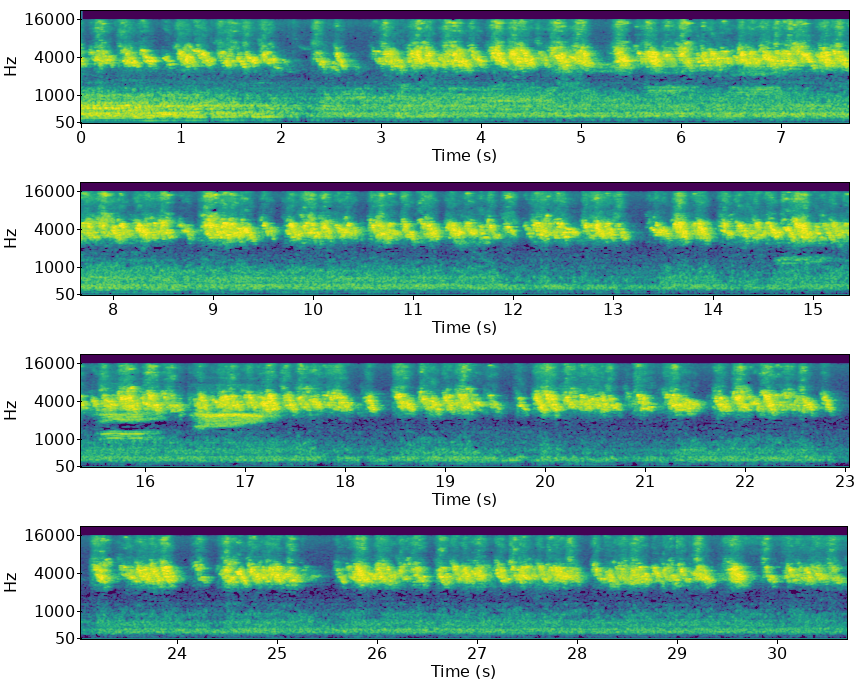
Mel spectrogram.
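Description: A dense chorus of many small birds chirping at first light, a continuous high twittering, with a couple of separate lower calls about halfway through.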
